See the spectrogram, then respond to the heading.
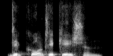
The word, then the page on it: decortication: Indian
